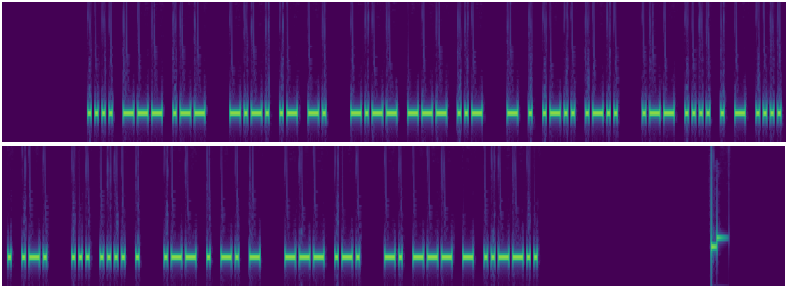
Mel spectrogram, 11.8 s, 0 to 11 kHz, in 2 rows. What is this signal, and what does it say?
Morse code, heard as a keyed tone, about 41 wpm, 700 Hz. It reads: HOW CAN YOU TELL WHETHER SHE WENT OR NOT?
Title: Sentences from Top 1000 Words - Review Part 3 - 45wpm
